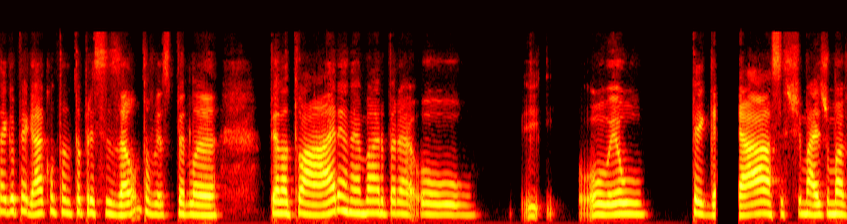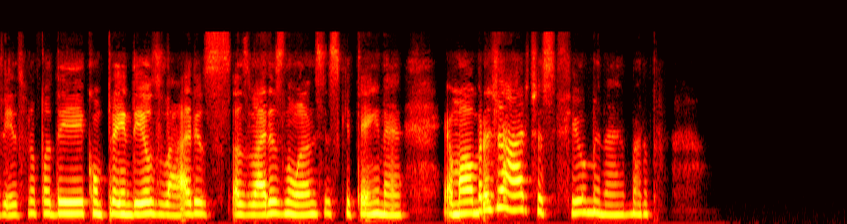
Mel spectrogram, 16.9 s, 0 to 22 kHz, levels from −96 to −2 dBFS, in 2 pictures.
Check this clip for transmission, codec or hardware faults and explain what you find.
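Two related faults show up around the middle of this speech, and they're a pair: a dropout followed by the player hurrying to make up lost ground.

First, a playback stall from 7.15 to 7.41 s. The speech cuts to silence mid-flow for roughly a quarter of a second, about 236 ms, then resumes. The likely cause is the player running dry of buffered data or its audio thread getting blocked, so nothing reached the output until it recovered.

Right after, from 7.41 to 8.97 s, there's time-compressed catch-up. Having fallen behind, the player trims its backlog by snipping out tiny slices and cross-fading the joins, running at about 1.15 times normal speed. You hear the speech briefly rushed with no rise in pitch.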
